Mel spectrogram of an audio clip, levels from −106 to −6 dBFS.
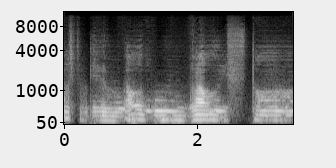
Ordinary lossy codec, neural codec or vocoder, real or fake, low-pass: AAC, 64 kbps; codec, 44.1 kHz, 0.9 kbps, DAC; fake; 10.8 kHz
